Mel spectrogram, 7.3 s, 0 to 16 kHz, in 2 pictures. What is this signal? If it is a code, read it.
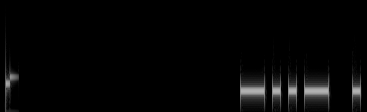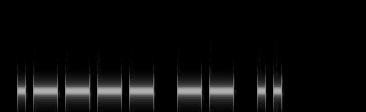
Morse code, heard as a keyed tone, about 15 wpm, 700 Hz. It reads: XE1MI
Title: DXCC-100 Call Signs - 5 Characters - Repeated 2x - 15wpm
